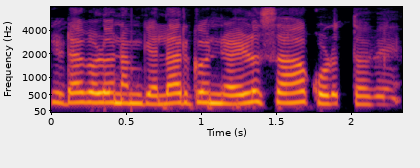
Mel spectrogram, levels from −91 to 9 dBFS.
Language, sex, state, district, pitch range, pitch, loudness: Kannada, female, Karnataka, Bellary, 250-280 Hz, 270 Hz, -13 LUFS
